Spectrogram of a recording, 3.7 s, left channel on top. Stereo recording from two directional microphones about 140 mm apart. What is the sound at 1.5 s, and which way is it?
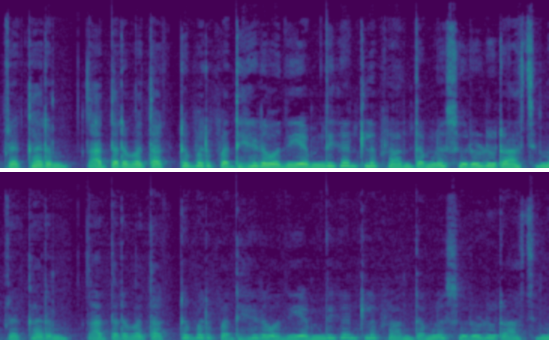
A woman's voice, 45° left (ahead or behind).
